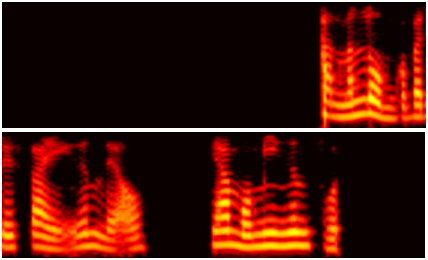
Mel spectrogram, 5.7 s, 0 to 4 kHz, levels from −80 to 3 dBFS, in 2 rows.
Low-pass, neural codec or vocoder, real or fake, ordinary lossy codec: 3.6 kHz; none; real; none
